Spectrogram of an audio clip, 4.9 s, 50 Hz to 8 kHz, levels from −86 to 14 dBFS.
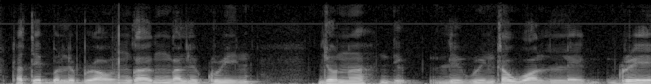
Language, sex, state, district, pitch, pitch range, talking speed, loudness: Rengma, male, Nagaland, Kohima, 110 Hz, 105-115 Hz, 210 wpm, -16 LUFS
